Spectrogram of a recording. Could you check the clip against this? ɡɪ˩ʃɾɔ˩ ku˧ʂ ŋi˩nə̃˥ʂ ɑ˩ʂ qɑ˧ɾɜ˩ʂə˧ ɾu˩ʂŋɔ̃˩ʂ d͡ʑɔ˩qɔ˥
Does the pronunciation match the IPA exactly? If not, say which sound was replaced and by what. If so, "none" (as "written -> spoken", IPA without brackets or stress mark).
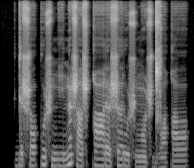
ʃ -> ʂ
